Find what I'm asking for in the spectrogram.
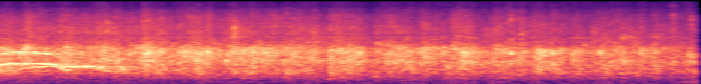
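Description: A real estate event audience breaks into loud, sustained applause, a dense even roar of clapping close by. A faint voice rises briefly at the start.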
